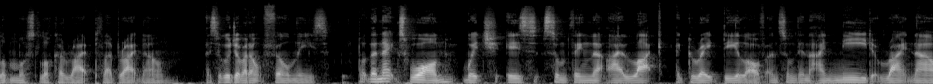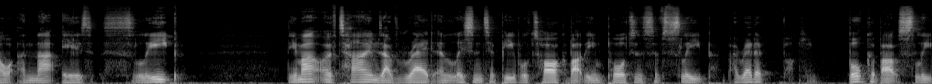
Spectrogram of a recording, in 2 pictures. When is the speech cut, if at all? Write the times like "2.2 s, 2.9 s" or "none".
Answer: 3.5 s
